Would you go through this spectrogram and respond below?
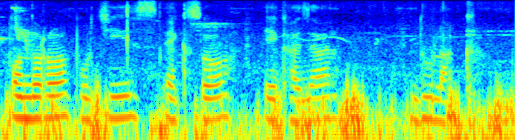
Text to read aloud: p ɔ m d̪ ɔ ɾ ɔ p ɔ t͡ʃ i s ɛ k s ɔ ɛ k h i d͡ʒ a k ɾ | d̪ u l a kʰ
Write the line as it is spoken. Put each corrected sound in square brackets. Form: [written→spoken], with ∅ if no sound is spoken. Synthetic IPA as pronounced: p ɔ [m→n] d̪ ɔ ɾ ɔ p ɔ t͡ʃ i s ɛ k s ɔ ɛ k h [i→a] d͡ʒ a [k→∅] ɾ | d̪ u l a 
